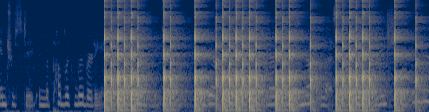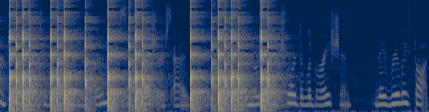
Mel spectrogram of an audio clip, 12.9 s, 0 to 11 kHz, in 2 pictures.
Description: Morse code, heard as a telegraph sounder, hand-sent with a paddle, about 12 wpm, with room echo and speech in English. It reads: SEBASTIAN DE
